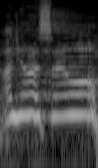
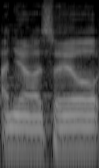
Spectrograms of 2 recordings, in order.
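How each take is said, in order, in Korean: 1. 높고 콧소리가 나요. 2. 낮고 평평해요. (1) "평소 때는 좀 콧소리가 좀 많이 났는데" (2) "레로 떨어져요"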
